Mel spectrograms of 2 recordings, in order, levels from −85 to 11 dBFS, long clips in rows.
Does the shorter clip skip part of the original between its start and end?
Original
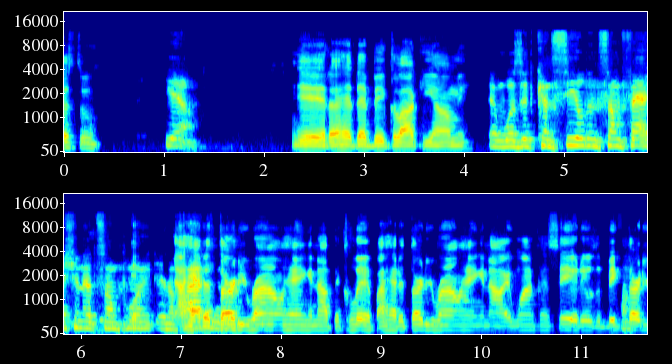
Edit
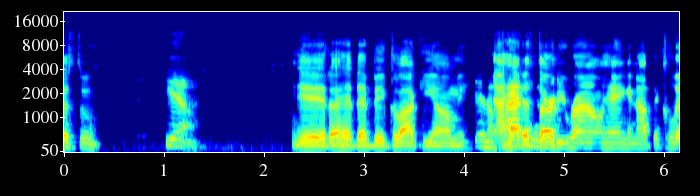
yes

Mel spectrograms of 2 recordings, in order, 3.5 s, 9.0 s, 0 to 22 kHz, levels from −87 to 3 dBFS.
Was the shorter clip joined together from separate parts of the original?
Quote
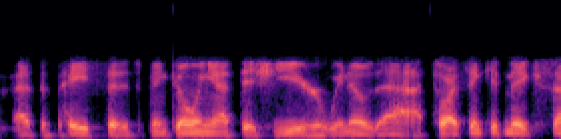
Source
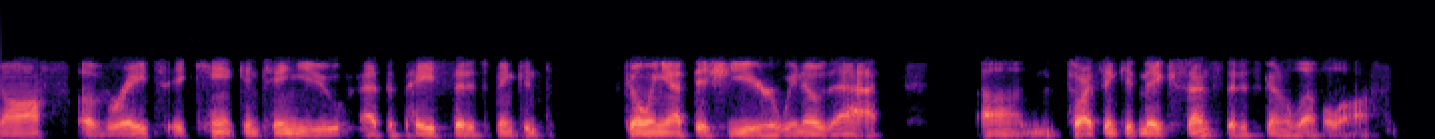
yes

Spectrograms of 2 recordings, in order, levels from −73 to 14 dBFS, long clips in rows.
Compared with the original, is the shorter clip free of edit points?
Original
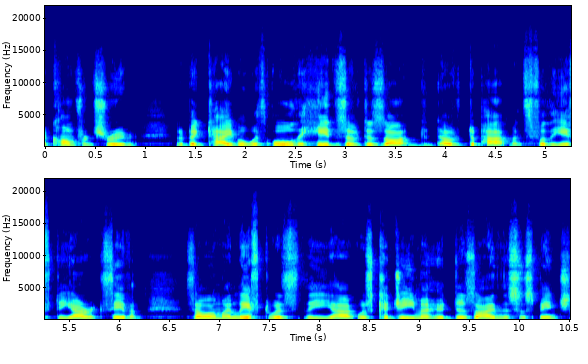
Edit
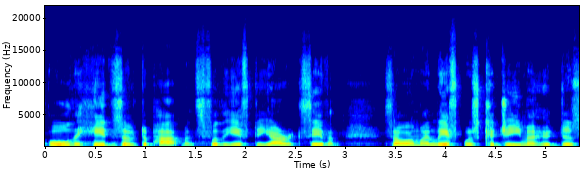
no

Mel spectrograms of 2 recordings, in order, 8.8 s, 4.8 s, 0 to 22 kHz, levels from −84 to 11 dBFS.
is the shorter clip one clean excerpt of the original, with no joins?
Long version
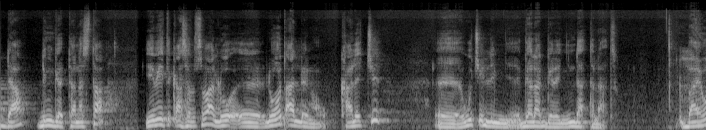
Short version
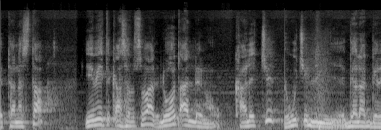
no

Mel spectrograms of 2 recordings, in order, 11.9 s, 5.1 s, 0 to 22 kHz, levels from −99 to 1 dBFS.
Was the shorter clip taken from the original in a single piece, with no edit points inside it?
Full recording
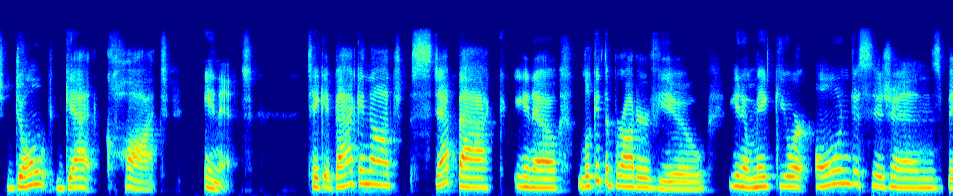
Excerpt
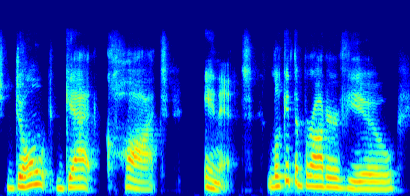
no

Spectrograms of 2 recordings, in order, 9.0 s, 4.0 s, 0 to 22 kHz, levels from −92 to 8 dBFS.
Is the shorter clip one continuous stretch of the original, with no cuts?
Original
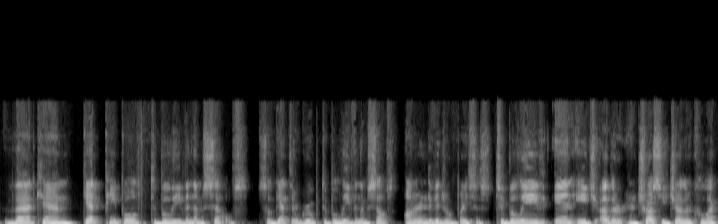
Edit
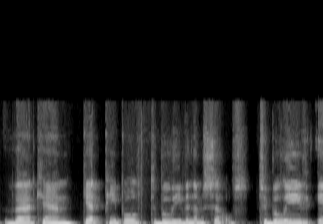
no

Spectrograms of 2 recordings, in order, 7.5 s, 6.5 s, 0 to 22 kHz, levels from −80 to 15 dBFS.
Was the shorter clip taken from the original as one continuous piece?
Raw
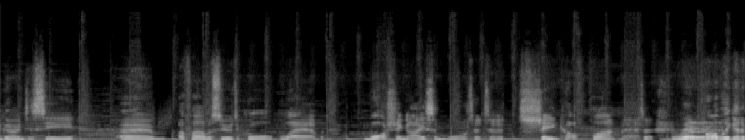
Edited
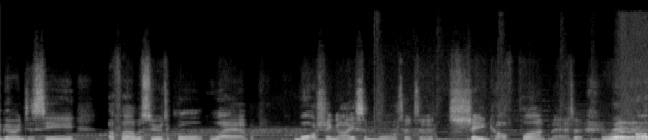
no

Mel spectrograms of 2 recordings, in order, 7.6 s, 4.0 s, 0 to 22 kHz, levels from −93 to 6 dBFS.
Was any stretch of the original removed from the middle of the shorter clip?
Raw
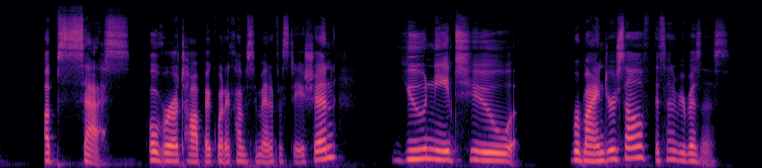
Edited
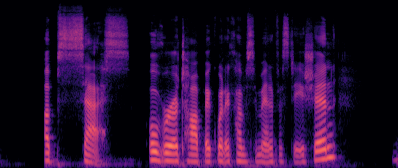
no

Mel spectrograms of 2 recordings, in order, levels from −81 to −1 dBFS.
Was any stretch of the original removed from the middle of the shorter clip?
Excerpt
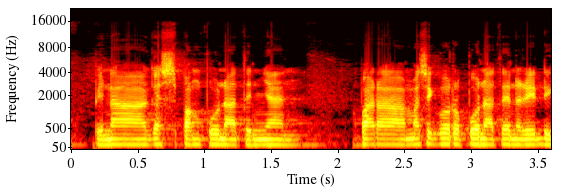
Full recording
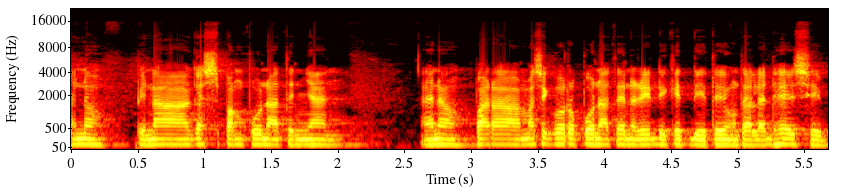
yes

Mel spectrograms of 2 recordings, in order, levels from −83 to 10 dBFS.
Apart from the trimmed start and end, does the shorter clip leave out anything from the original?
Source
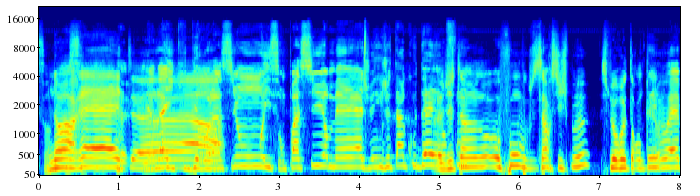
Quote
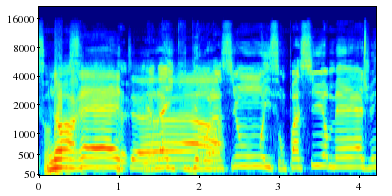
no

